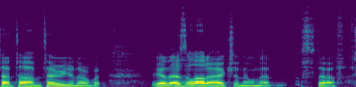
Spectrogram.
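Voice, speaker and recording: The man's loudness rises and falls in big swings. He keeps to a moderate pace. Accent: Virginia. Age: 80s+. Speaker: racing team co-founder and mechanic. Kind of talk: interview answer, storytelling.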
